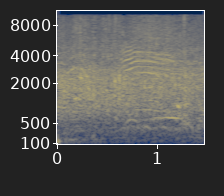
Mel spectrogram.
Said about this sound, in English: Happy birthday, Jesus. Come on, give Jesus another round of applause.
